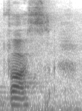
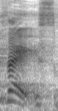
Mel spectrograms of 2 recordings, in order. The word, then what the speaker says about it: vase: I love a full vast vast vase American say vase Brit say vas we say vas vas like we say it with an R almost but it's really spelled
